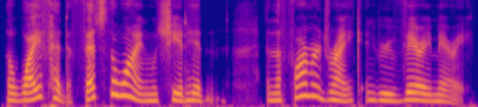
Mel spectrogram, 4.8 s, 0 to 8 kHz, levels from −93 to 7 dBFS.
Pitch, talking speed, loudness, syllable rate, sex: 215 Hz, 240 wpm, -19 LUFS, 5.4 syllables/s, female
